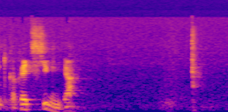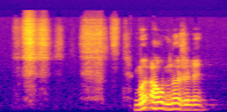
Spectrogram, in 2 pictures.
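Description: A man speaks calmly into a microphone, heard through an online call.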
